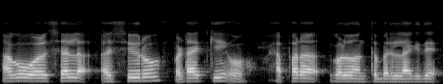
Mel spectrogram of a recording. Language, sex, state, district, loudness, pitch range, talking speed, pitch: Kannada, male, Karnataka, Koppal, -16 LUFS, 140-160 Hz, 110 wpm, 150 Hz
